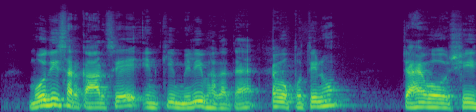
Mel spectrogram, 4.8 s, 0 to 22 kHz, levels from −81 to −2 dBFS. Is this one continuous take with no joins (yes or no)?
no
